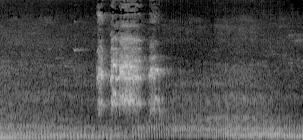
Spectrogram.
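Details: Seven-month-old red junglefowl rooster kept as a decoy bird, giving one loud hoarse crow of about a second, broken into short bursts, over a steady low engine-like hum that runs through the whole recording.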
